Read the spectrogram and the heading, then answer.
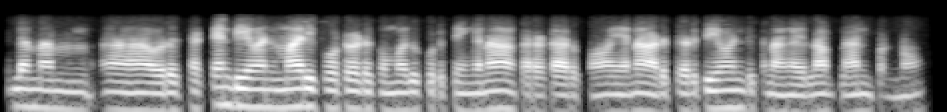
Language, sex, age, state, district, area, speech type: Tamil, male, 18-30, Tamil Nadu, Nilgiris, rural, conversation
